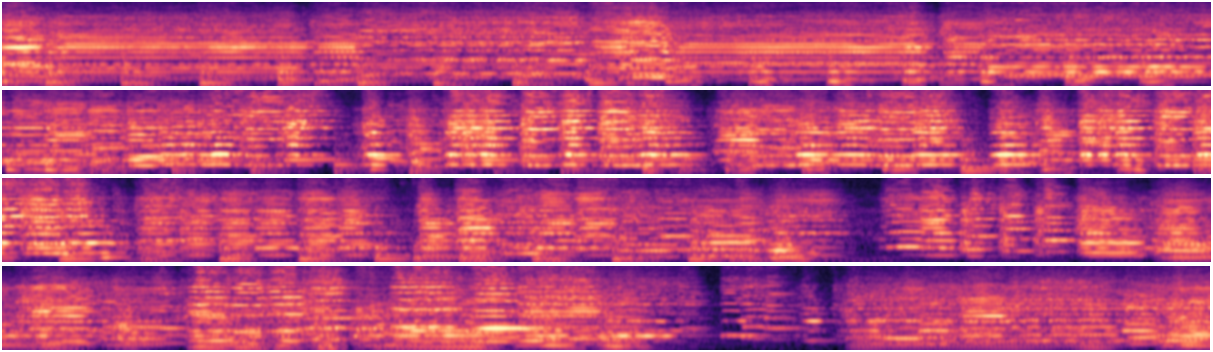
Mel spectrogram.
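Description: A small string ensemble of violins, cello and double bass playing a piece together, with a short break in the sound about two-thirds of the way through and another near the end.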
